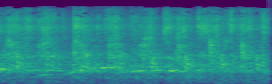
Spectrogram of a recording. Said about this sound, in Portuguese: Mais aplausos. Ela faz cena de coração, né? Olha lá. Agora. Pessoal da outra ala. Administração. Da Santa Casa, né?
